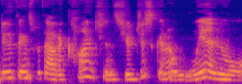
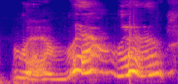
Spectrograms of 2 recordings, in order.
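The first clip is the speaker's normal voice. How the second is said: dog noise; 10 semitones higher, 9 dB louder, much slower than usual. Retold or imitated. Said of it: "And the dog goes".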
